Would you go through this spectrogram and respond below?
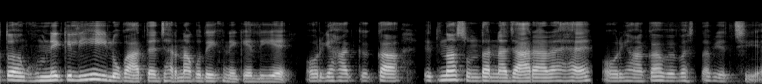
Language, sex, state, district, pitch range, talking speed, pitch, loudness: Hindi, female, Chhattisgarh, Bastar, 160-185 Hz, 230 wpm, 165 Hz, -19 LUFS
